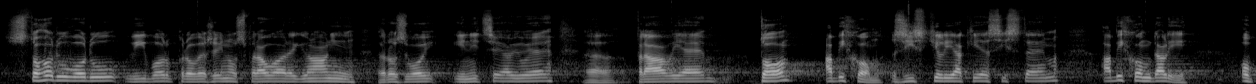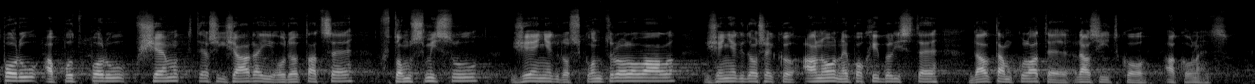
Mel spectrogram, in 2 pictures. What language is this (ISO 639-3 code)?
ces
